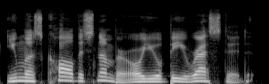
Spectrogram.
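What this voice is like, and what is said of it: Imitated robotic computer voice. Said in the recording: “robot voice ... I get the computer voice going”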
